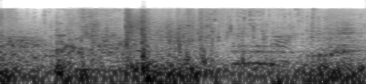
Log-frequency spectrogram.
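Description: A Bombarda blasting spell explodes in Hogwarts Legacy, a loud booming burst over a dense, noisy background of continuous combat sound.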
